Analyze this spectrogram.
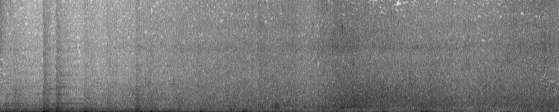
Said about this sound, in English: The journey began with a few nights exploring Venice, where the lagoon's chorus of gentle, flapping waves set the tempo for the train's slow, rolling trundle.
